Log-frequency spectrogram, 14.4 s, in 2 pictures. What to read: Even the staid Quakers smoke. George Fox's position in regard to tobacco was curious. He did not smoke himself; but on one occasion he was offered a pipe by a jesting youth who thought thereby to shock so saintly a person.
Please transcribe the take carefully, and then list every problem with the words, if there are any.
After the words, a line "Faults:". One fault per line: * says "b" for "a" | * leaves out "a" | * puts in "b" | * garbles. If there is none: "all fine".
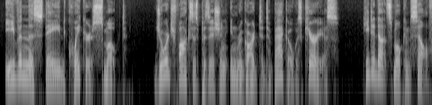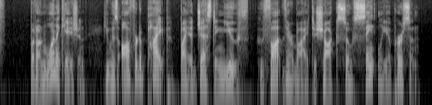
Even the staid Quakers smoked. George Fox's position in regard to tobacco was curious. He did not smoke himself; but on one occasion he was offered a pipe by a jesting youth who thought thereby to shock so saintly a person.
Faults:
* says "smoked" for "smoke"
